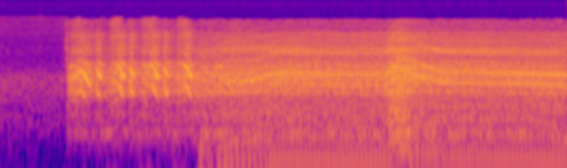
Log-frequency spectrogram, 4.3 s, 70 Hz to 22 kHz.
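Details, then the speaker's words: Honda Pan-European ST 1300 motorcycle: short starter churn, catches within a second, then a smooth, even, quiet idle with nothing knocking; the owner says it is very quiet even at high speed. Normal start and idle. "Elle est très silencieuse, elle fait pas beaucoup de bruit, même à grande vitesse."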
